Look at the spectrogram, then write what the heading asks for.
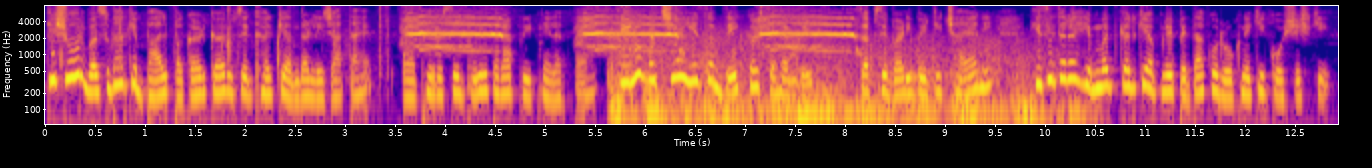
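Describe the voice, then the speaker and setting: A woman narrating a scripted moral story for an animated channel, clear and steady. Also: medium pitch, moderate pace, very noisy.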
